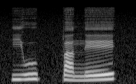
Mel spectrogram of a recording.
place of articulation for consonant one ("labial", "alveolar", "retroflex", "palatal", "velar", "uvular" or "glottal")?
palatal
